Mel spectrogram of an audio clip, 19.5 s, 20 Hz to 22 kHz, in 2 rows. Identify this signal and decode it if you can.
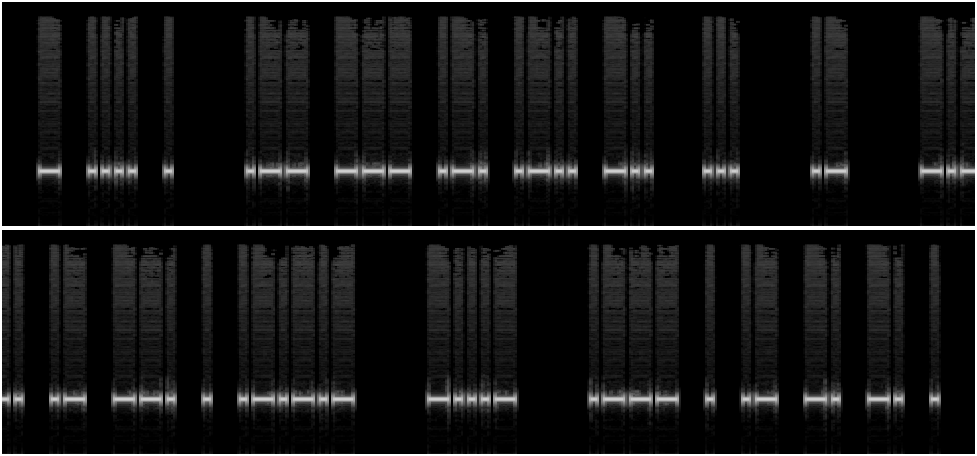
Morse code, heard as a keyed tone, about 18 wpm, spaced as for 15 wpm, 1000 Hz. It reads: THE WORLD S A CAGE. <BT> JEANNE
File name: qotdfiles / 15wpm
